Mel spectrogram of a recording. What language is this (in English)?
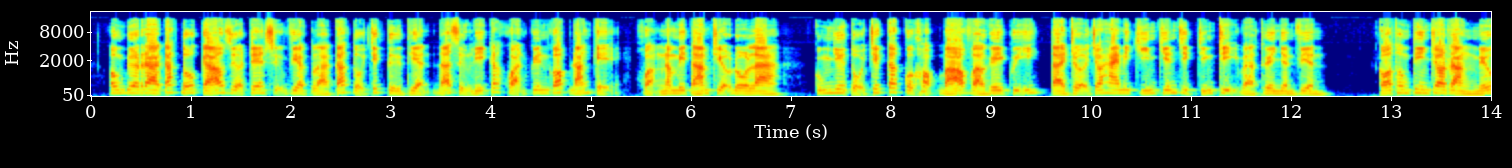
Vietnamese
